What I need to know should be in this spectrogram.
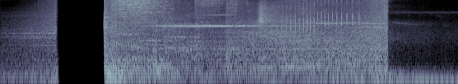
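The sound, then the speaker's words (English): A bomb explosion: after a moment of silence, a loud, broad roar bursts in and holds for several seconds, then cuts away to a quieter low rumble. “What happened? A bomb, I think.”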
